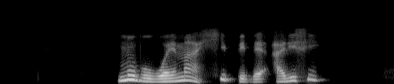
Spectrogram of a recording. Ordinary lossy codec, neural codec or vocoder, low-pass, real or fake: Opus, 32 kbps; codec, 24 kHz, 0.9 kbps, WavTokenizer, large speech release; 5.4 kHz; fake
